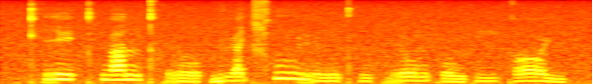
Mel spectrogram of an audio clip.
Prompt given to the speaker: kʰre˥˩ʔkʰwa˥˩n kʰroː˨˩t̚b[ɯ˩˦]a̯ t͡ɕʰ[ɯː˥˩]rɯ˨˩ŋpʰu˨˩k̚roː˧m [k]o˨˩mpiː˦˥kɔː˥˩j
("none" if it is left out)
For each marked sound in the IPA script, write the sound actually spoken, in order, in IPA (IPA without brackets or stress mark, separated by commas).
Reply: ɯ˦˥, uː˥˩, k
